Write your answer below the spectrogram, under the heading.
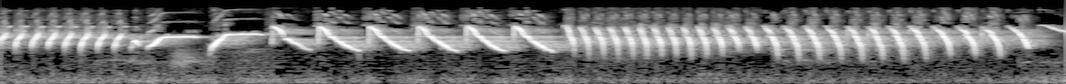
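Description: A canary sings a loud, rapid song of fast trills and repeated downward-sweeping whistles, switching between phrases every second or so, with no other sounds.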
